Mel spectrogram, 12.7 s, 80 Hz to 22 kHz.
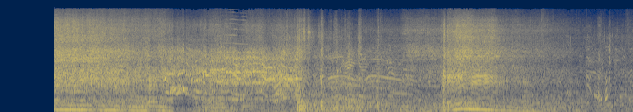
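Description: A Peugeot 306 rally car's engine revving and dropping off while its tyres squeal and skid, with a sharp knock about six seconds in and another brief rise and fall of revs near the end. The sound starts abruptly after about a second of silence.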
